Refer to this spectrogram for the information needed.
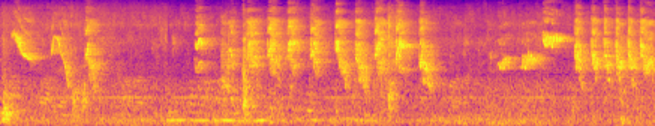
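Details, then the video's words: Lively Black-winged myna song mixing sharp falling whistles, squawky notes and bursts of rapid grating chatter, with brief pauses between phrases and a low constant hum underneath. "SUARA ASLI BURUNG JALAK PUTIH NUSA GACOR DOR!"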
